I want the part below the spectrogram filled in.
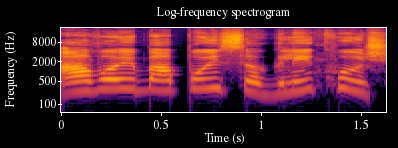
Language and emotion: Goan Konkani, neutral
